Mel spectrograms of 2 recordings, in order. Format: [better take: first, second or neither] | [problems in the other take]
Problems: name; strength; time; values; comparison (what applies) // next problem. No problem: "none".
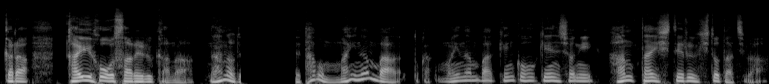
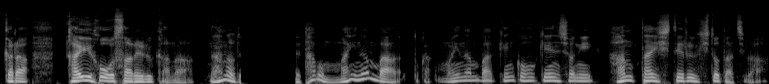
neither | audio freezing; at 2.5 s for 0.5 s; the same in both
